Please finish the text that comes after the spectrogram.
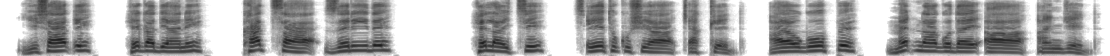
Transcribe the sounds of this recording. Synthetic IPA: jɪsaːkʼɪ | hɛɡɐd̪ɪjaːn | kɐt͡sːaːzɛɾiːd̪ɛ | hɛlɐjt͡sːɪ | t͡sʼeːt̪ʊkʊʃɪjaːt͡ʃʼɐkːe̞ːd̪ːɐ̥ | ʔɐjɐwɡo̞ːpːɛ | mɛɗɪnaːɡɔd̪ɐjʔaːɐnd͡ʒe̞ːd̪ːɐ̥

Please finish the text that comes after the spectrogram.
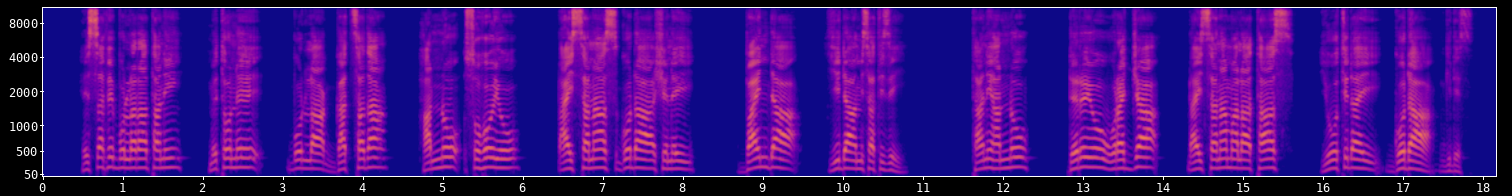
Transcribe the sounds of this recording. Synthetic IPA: hɛsːɐfɛbɔlːɐɾɐt̪ɐnɪ | mɛt̪ɔnɛ | bɔlːɐɡɐt͡sːɐd̪ɐ | hɐnːɔsɔɦɔjɔː | ɗɐjsːɐnaːsɡɔd̪aːʃɛnɛj | bɐjnd̪aː | jɪd̪aːmɪsɐt̪ɪzḛː | t̪ɐnɪhɐnːɔ | d̪ɛɾɛjoːwɔɾɐd͡ʒːɐ | ɗɐjsːɐnɐmɐlɐt̪aːs | jo̞ːt̪ɪd̪ɐjɡɔd̪aːɡɪd̪ɛs

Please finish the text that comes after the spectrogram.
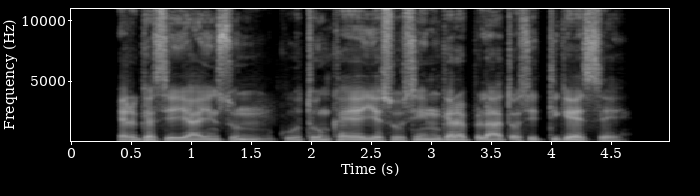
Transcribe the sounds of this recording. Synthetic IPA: ʔɛɾɡɐsiːjaːjɪːnsʊnɡ̥uːt̪uːŋkɐʔe̞ːjɛsuːsiːŋɡɐɾɐpʼɪlaːt̪ʼo̞ːsɪt̪ːɪɡe̞ːsːɛ̰

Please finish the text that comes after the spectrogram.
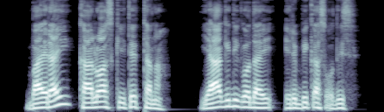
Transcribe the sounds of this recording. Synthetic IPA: bɐjɾɐjkaːlɔwaːskiːt̪ɛt̪ːɐnɐ | jaːɡɪd̪ɪɡɔd̪ɐjɪɾbɪkʼːɐsɔ̰d̪ɪs

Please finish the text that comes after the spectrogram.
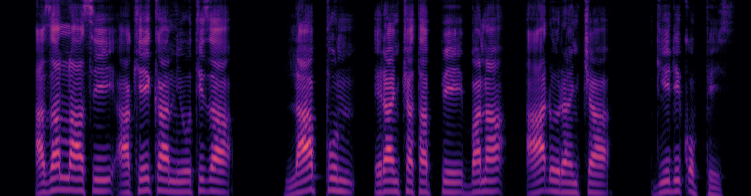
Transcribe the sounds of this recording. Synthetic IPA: ʔɐzɐlːaːsɪʔɐkeːkɐnjo̞ːt̪ɪzɐ | laːpːʊn | ɛɾɐnt͡ʃːɐt̪ɐpːɛbɐnɐ | aːɗɔɛɾɐnt͡ʃːɐ | ɡiːd̪ɪkʼɔpːḛːs

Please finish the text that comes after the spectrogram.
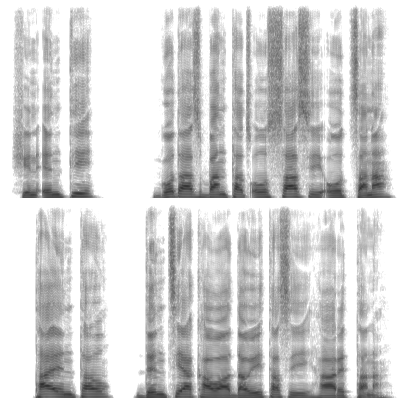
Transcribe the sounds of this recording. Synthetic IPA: ʃɪnɛnt̪ːɪ | ɡɔd̪aːs̬bɐnt̪ːɐt͡sʼo̞ːsːaːsɪʔo̞ːt͡sːɐnɐ | t̪ɐɛnt̪ːɐw | d̪ɛnt͡sːɪjakawaːd̪ɐwɪːt̪ɐsɪɦaːɾɛt̪ːɐnɐ̰

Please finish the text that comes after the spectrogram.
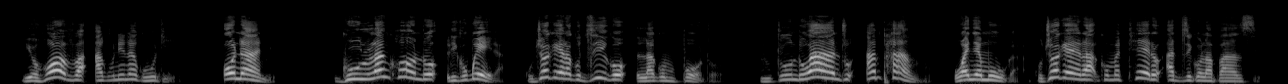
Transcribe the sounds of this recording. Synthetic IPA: jɛɦɔvaakunɛnakuːtḭ | ɔnaːni | ɡululaŋkʰɔndɔlik̬uɓwɛɾa̰ | kut͡ʃɔk̬ɛɾak̬ud͡zikɔlak̬um̩pɔ̰ːtɔ | m̩tunduwaːntʰuampʰaɱvu | waɲamuka̰kut͡ʃɔkɛɾakumatʰɛɾɔʔad͡zikɔlapaːnsi̥

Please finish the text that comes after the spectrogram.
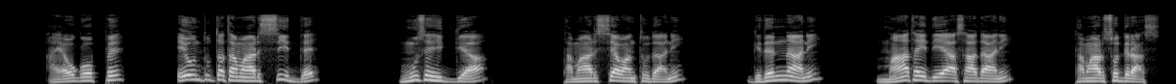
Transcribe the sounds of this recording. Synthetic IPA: ʔɐ̰jɐwɡo̞ːpːɛ | ɛʊnt̪̬ːʊt̪ːɐt̪ɐmaːɾɪsːiːd̪ːɛ | mʊs̬ɛhɪɡːɪjaː | t̪ɐ̰maːɾɪsːɪjaːwɐnt̪ːʊd̪aːn | ɡɪd̪ɛnːaːn | maːt̪ɐjd̪ɛʔɪjaːsaːd̪aːn | t̪ɐmaːɾsɔd̪ɪɾa̰ːs

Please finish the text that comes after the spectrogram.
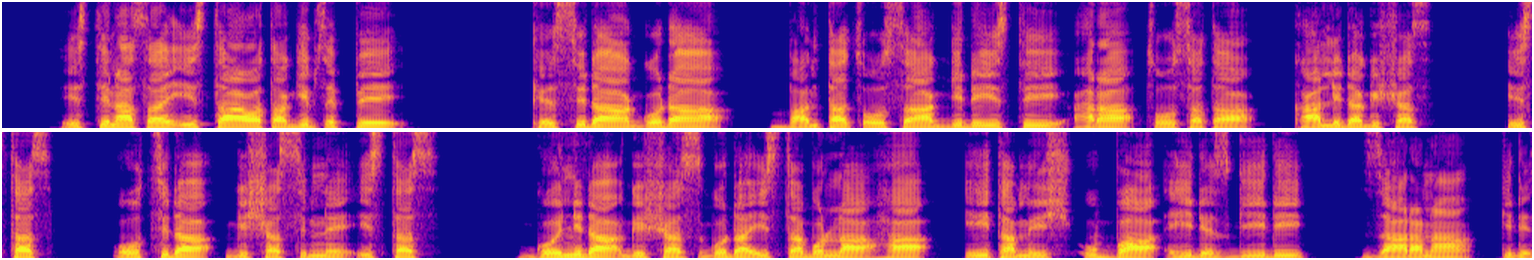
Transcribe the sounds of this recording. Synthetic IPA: hɪst̪ːɪnɐsɐjɪst̪ːɐːwɐt̪ɐɡɪbt͡sʼɛpːɛ | kɛsːɪd̪aɡɔd̪aː | bɐnt̪ːɐt͡sʼo̞ːsːaːɡːɪd̪ɪːst̪ːɪhɐɾɐt͡sʼo̞ːsːɐt̪ɐ | kaːlːɪd̪ɐɡɪʃːɐs | ɪst̪ːɐs | o̞ːt͡sːɪd̪ɐɡɪʃːɐsːɪnːɛʔɪst̪ːɐs | ɡɔjnːɪd̪ɐɡɪʃːɐsɡɔd̪ɐjɪst̪ːɐbɔlːɐɦɐ | iːt̪ɐmiːʃʊbːaːʔɛhɪd̪ɛs̬ɡiːd̪ɪ | zaːɾɐnɐɡ̥ɪd̪ɛs

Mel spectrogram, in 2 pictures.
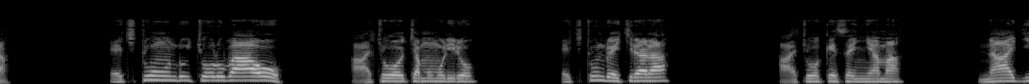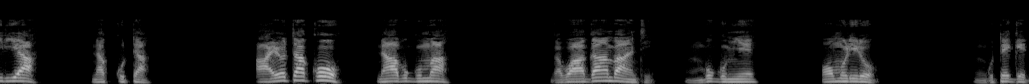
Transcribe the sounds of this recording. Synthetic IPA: e̞ci̥tuːnduco̞ːluβaːwo̞ | a̰co̞ːcamumuliɾo̞ | e̞ci̥tuːndue̞ciɾala | a̰co̞ːke̞se̞ɲːama | naːɟiɾja | nakːuta | ajo̞tako̞ | naːβuɡuma | ŋɡaβwaːɡaːmbaːntḭ | m̩buɡumje̞ | omuliɾo̞ | ŋɡute̞ɡe

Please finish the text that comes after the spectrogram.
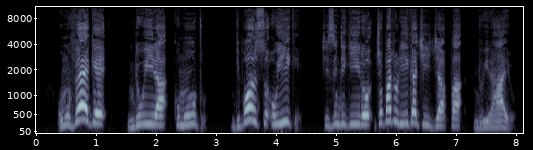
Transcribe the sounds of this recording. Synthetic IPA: umuvɛk̬ɛ | nduwiɾakumuːtu | ndip̬ɔnsɔʔujikɛ | t͡ʃizindik̬iɾɔt͡ʃɔpatulik̬at͡ʃid͡ʒapa | nduwiɾaːjɔ

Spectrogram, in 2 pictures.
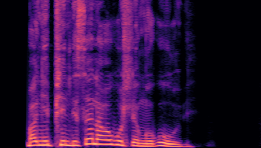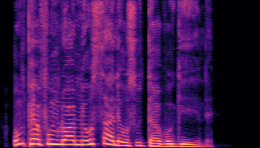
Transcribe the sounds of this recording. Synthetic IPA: βaŋipʰindʱisɛlaoɣuɬɛŋoɣuːβi | um̩pʰefum̩lwamiusalɛusud̥ʱaβuɣiːlɛ

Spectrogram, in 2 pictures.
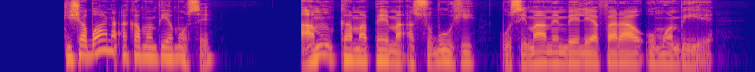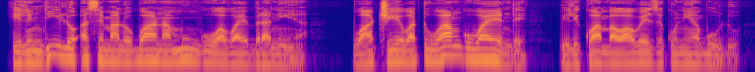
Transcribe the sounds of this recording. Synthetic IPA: kiʃaɓwana̰ʔakamwambiamɔsɛ | a̰m̩kamapɛmaʔasuɓuhi | ṵsimamɛmbɛlɛjafaɾaɔʔumwambḭɛ̰ | hilindilɔʔasɛmalɔɓwanamuŋɡuwawaɛɓɾanḭa̰ | waːt͡ʃiɛwatuwaŋɡuwaɛndɛ̰ | ḭlikwambawawɛzɛkuniaɓuɗṵ

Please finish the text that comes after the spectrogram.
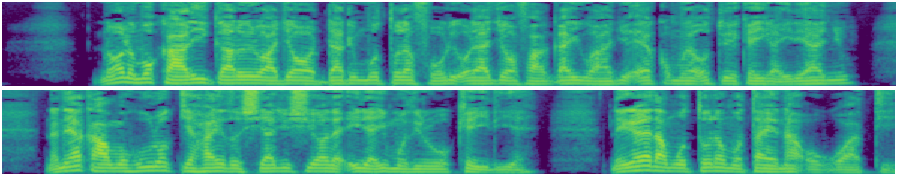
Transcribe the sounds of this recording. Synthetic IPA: nɔnemokaːɾiːɡaɾoeɾwad͡ʒɛɔdanimotoɾɛfoɾioɾead͡ʒɛhɔfaɡaiwaɲuʔɛkomojaotwekɛiɣaiɾeaɲu | nʔaneakaːmoɦuːɾokiaɦaɾeðoɕiaɲuɕjɔðɛʔiɾeaimoðiɾokeiɾiɛ | neɣɛːðamotoɾɛmotaena̰ʔoɣwati

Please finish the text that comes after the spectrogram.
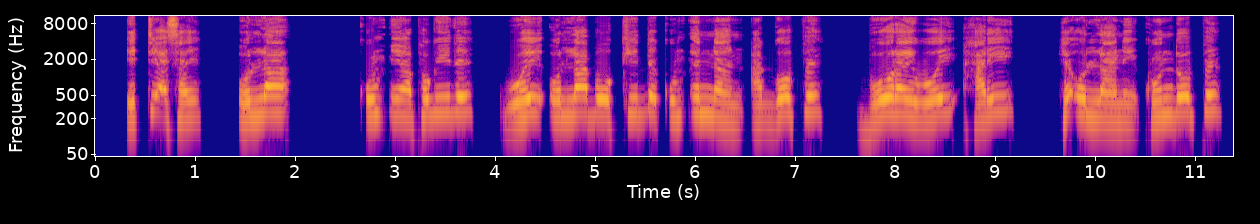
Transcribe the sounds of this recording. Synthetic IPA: ʔɪt̪ːɪɐsɐj | ʔɔlːaː | kʼʊmʔːɪjaːpɔɡiːd̪ɛ | wɔjʔɔlːaːbo̞ːkːiːd̪ɛkʼʊmʔɛnːaːnɐɡːo̞ːpːɛ | boːɾɐjwɔjhɐɾiː | hɛɔlːaːnɛkʰʊnd̪o̞ːpːɛ

